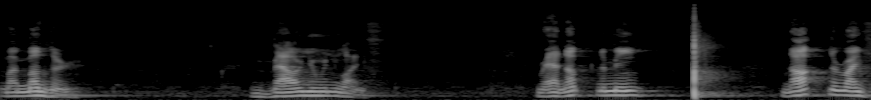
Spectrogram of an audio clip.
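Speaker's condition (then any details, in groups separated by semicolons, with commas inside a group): Speech impediment; 17 surgeries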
